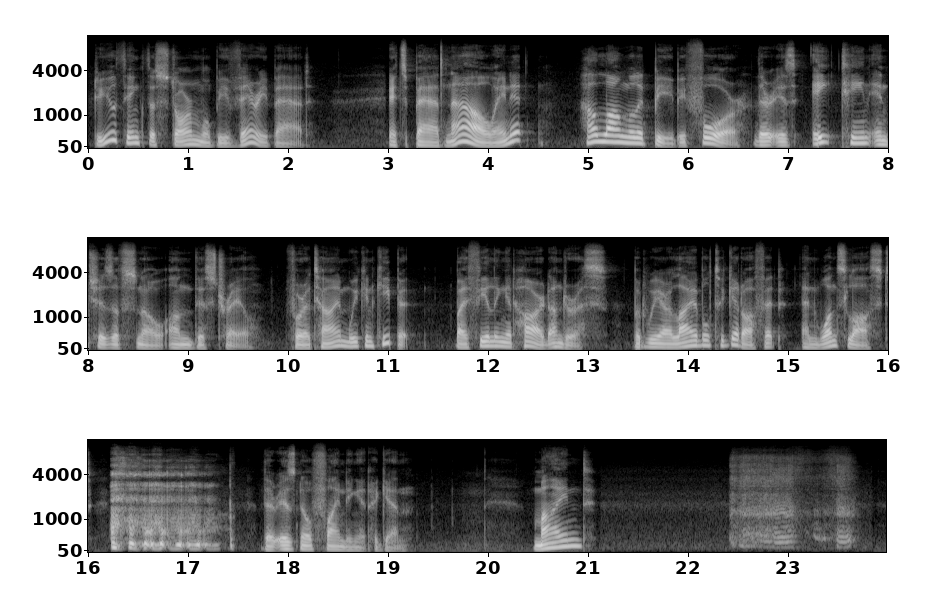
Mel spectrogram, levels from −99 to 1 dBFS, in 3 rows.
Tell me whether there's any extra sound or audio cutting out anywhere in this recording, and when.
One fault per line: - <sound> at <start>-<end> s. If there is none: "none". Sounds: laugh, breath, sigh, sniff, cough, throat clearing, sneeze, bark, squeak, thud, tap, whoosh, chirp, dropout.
- laugh at 16.2-17.5 s
- sniff at 22.4-23.7 s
